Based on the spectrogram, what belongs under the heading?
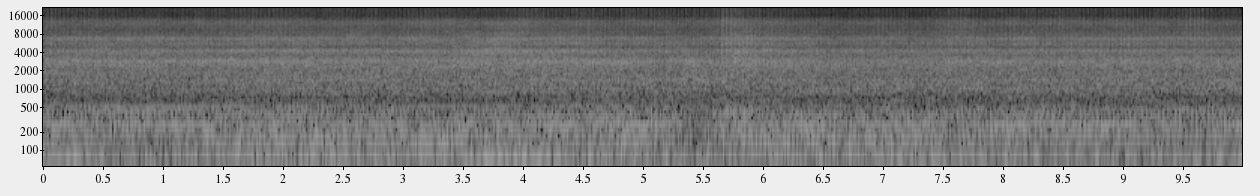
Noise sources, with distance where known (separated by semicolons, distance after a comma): unidentified impact machinery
